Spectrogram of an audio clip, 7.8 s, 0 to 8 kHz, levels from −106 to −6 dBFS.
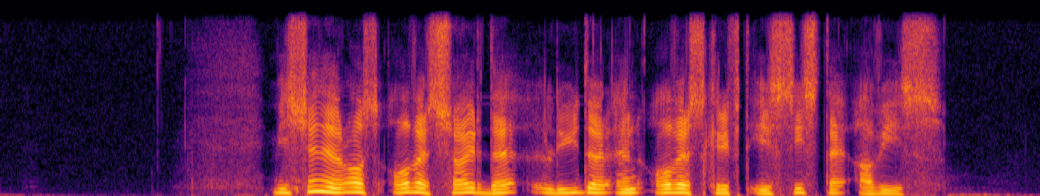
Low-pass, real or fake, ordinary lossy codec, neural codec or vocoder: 7.2 kHz; real; none; none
